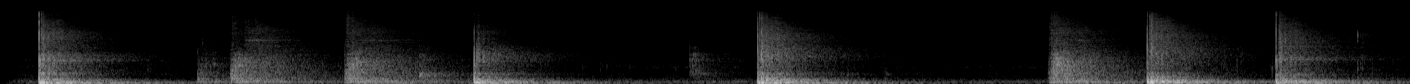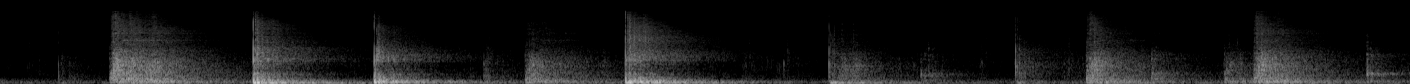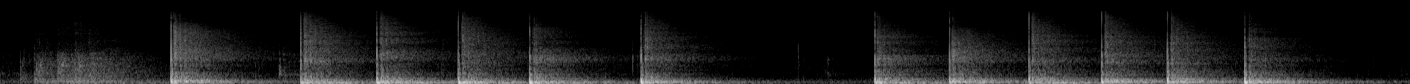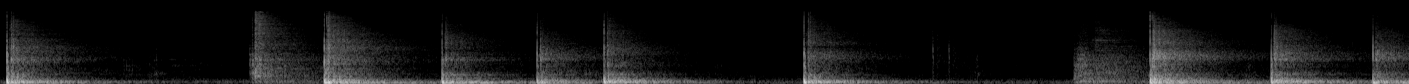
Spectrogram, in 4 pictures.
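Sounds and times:
basketball bouncing in empty school gymnasium: 0.3 - 5.8, 6.6 - 8.9, 10.4 - 43.4, 44.8 - 49.4, 50.3 - 52.2, 53.0 - 56.3
basketball shot in empty school gymnasium: 0.4 - 1.3, 2.0 - 5.6, 6.9 - 8.7, 10.5 - 13.8, 15.2 - 21.4, 24.2 - 35.6, 36.9 - 41.4, 42.4 - 43.2, 44.8 - 49.2, 50.3 - 51.3, 53.0 - 56.3.

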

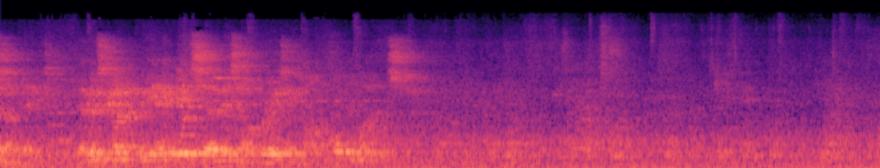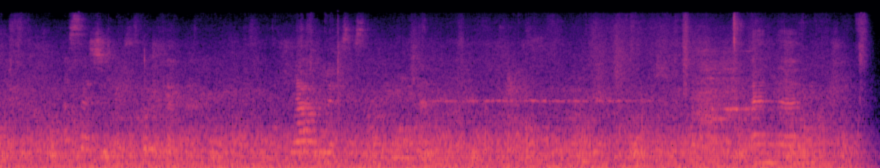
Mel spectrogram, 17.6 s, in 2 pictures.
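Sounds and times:
people chatting in a London Underground station: 0.0 - 4.3, 9.4 - 10.9, 11.7 - 13.4, 16.2 - 17.1
London Underground trains arriving and departing: 0.0 - 17.5.

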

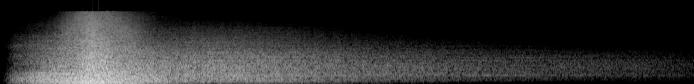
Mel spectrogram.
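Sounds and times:
whoosh: 0.0 - 3.3.

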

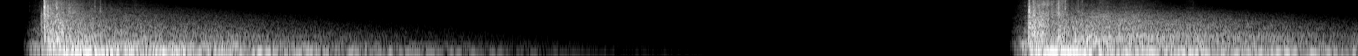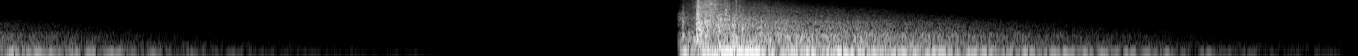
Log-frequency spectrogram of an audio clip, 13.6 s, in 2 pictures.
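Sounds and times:
cinematic wood impact hit: 0.2 - 2.2, 5.1 - 7.6, 10.2 - 12.7.

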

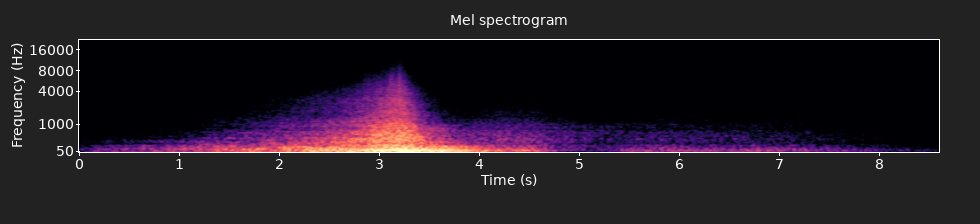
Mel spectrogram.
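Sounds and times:
whoosh: 0.9 - 8.2.

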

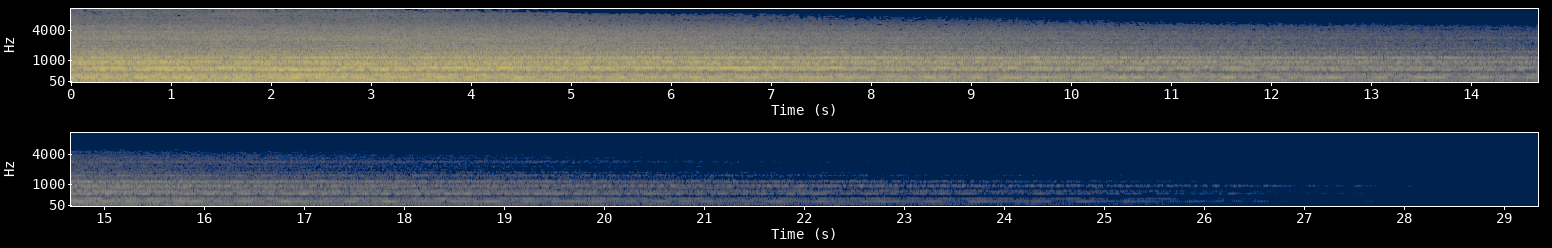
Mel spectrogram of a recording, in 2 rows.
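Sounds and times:
dark reverberant horror drone: 0.0 - 10.6.

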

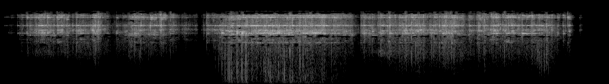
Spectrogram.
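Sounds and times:
small industrial chain dragged and laid down on concrete: 0.1 - 5.8.

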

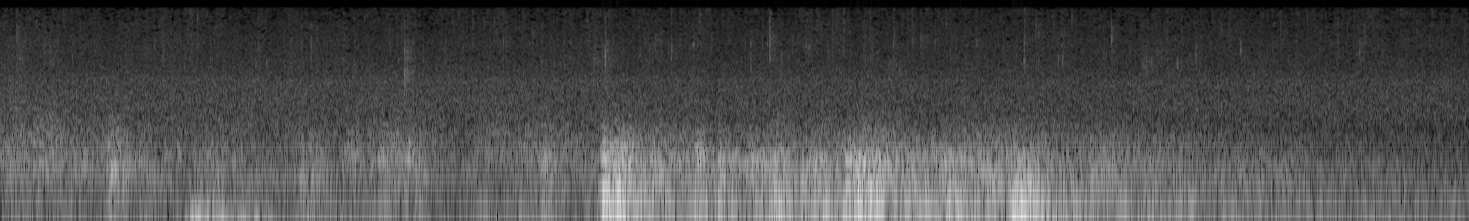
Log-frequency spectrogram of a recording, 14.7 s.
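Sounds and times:
rain: 0.0 - 14.6
drips on porch: 1.4 - 14.2
large thunder rumble: 5.5 - 11.6.

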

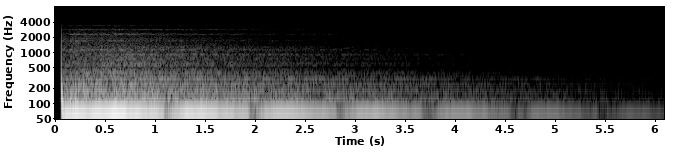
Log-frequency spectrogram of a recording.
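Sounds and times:
dark cinematic hit with sub bass: 0.1 - 4.5.

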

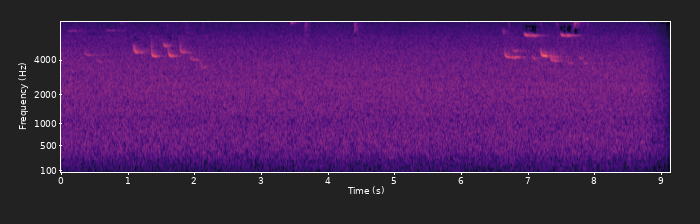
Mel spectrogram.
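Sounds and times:
winter birds calling: 0.0 - 2.4, 6.5 - 8.0
rainforest waterfall on a winter evening: 0.0 - 9.1.

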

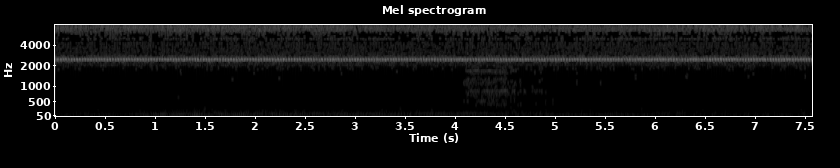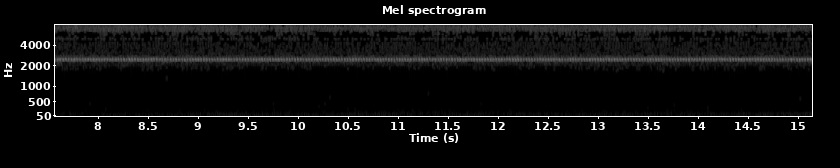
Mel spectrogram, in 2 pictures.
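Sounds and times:
crickets chirping: 0.0 - 15.1.

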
